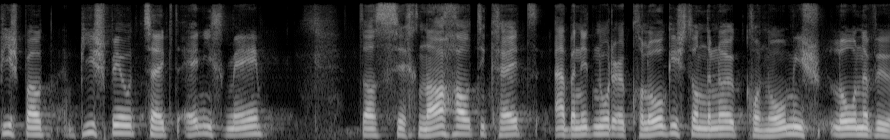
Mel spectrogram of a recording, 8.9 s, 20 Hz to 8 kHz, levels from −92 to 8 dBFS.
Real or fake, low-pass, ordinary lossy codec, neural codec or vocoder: fake; 7.2 kHz; none; codec, 16 kHz, 2 kbps, X-Codec, HuBERT features, trained on LibriSpeech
